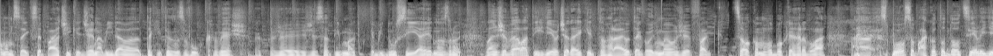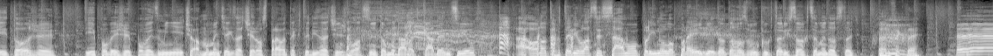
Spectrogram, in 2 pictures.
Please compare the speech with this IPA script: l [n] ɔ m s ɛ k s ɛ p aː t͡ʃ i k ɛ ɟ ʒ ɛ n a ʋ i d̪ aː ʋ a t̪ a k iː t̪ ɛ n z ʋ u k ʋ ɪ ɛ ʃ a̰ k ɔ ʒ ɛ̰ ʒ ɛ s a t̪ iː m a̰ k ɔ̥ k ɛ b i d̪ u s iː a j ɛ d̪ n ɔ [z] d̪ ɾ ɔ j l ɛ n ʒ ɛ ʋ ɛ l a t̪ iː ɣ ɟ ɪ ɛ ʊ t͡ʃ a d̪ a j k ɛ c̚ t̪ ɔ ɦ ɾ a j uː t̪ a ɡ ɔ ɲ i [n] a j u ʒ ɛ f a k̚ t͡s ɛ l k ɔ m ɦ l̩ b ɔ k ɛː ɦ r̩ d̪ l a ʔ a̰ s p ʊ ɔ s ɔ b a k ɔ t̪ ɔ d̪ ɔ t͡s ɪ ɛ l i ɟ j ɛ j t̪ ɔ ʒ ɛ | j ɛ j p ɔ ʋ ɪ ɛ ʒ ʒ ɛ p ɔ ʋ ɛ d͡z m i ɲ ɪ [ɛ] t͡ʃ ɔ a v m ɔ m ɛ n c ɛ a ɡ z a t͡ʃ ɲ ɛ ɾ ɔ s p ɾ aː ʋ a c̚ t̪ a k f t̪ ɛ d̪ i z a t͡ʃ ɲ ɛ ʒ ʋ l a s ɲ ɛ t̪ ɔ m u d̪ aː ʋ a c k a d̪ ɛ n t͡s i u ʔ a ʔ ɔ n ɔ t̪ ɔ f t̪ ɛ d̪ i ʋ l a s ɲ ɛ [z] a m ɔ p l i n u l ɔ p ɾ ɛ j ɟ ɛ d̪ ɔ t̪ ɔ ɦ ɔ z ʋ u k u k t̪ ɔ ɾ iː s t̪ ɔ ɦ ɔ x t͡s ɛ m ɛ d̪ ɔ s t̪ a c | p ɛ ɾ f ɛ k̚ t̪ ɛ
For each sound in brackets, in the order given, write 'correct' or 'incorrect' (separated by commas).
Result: correct, correct, incorrect, correct, incorrect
